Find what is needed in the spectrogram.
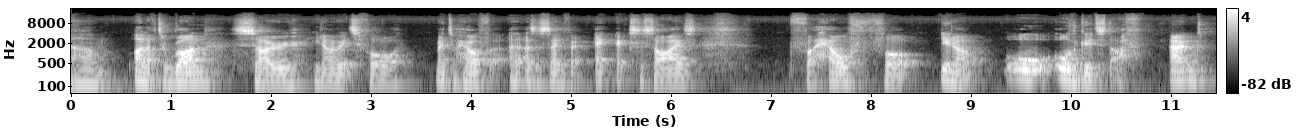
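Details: Adult man with a self-reported stammer, speaking naturally, with part-word and whole-word repetitions; stammering (stuttering).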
